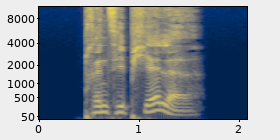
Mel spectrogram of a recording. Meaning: inflection of prinzipiell: 1. strong/mixed nominative/accusative feminine singular 2. strong nominative/accusative plural 3. weak nominative all-gender singular
- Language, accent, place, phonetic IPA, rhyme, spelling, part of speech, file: German, Germany, Berlin, [pʁɪnt͡siˈpi̯ɛlə], -ɛlə, prinzipielle, adjective, De-prinzipielle.ogg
